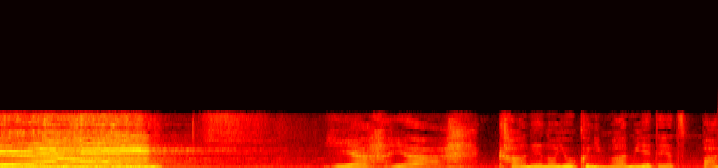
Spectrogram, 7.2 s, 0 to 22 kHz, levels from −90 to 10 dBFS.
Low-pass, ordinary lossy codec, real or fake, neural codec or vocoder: 7.2 kHz; none; real; none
